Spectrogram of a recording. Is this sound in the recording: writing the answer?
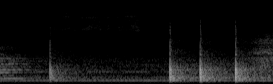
yes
